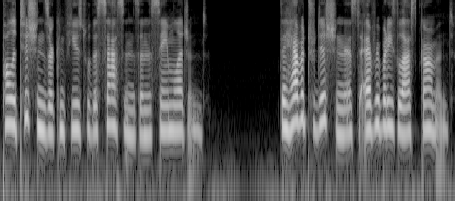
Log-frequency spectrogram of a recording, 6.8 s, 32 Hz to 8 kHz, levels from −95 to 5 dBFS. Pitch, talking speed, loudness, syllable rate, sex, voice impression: 225 Hz, 160 wpm, -22 LUFS, 5.9 syllables/s, female, feminine, adult-like, slightly clear, intellectual, slightly calm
